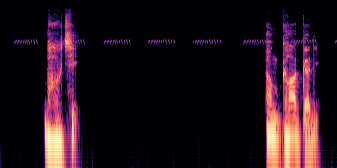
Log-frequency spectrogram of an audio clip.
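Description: Crickets chirping, a faint, regular train of short high-pitched chirps just under two a second, as night ambience. A voice breaks in briefly about half a second in and again near the end.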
